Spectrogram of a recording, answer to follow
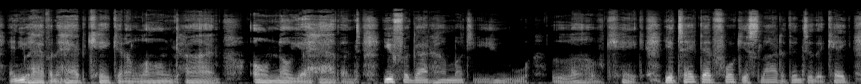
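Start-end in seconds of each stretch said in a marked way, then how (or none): none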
